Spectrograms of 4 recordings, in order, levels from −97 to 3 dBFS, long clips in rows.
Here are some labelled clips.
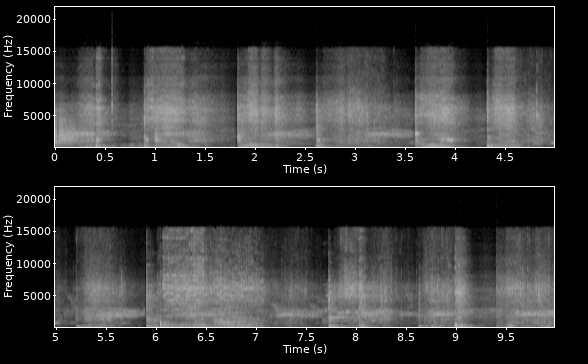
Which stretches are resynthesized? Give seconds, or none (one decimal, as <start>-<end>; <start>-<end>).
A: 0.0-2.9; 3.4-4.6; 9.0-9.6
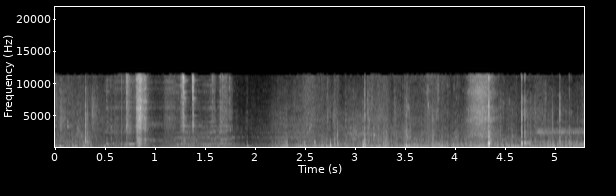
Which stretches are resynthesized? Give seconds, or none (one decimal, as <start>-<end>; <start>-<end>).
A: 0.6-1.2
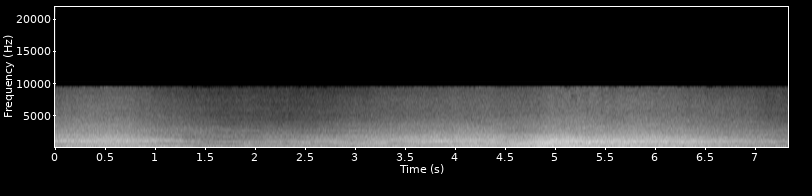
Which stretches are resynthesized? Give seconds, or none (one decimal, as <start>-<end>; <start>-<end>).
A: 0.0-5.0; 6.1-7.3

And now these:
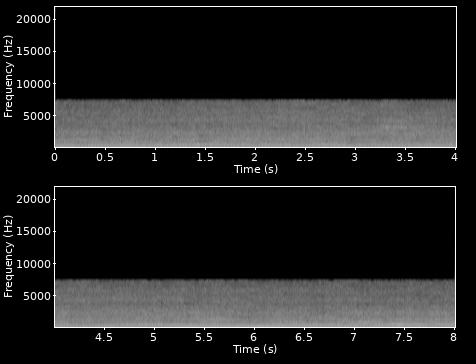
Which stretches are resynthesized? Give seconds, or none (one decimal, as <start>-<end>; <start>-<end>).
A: 1.7-2.6

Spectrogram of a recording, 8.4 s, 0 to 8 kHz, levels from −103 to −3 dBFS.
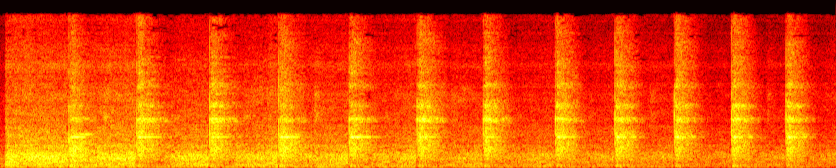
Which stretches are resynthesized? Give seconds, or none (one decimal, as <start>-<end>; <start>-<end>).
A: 0.0-1.5; 2.7-8.4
